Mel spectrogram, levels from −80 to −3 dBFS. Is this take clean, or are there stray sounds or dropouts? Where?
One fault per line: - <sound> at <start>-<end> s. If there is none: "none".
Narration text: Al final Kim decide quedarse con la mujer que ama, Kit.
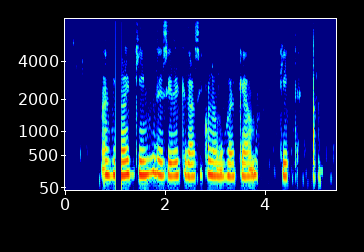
- dropout at 1.0-1.1 s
